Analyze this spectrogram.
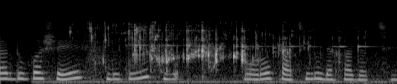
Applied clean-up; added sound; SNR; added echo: none; Glass; 2 dB; none.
